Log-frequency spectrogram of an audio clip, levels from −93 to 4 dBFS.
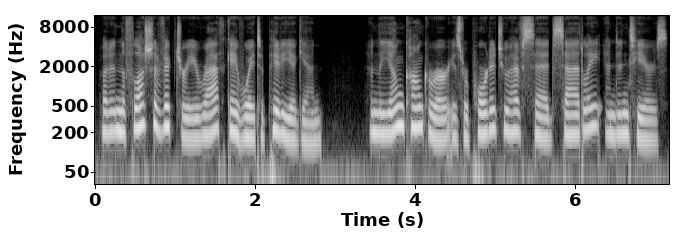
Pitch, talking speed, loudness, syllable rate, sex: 190 Hz, 210 wpm, -17 LUFS, 5.3 syllables/s, female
